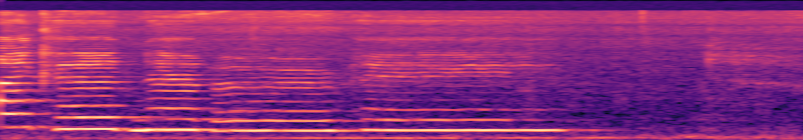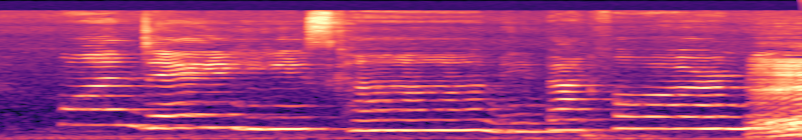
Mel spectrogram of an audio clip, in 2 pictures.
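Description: A woman singing solo and unaccompanied, holding long notes. She breaks off for about a second around three seconds in, then sings on.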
